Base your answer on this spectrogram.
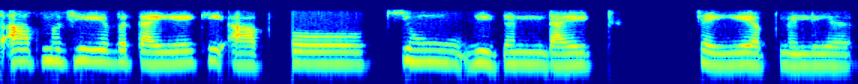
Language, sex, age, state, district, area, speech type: Urdu, female, 30-45, Uttar Pradesh, Rampur, urban, conversation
